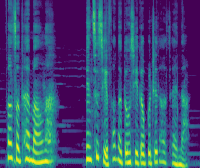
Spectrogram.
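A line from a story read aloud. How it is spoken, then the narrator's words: Casual teasing. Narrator (Chinese): 装作漫不经心，温之夏开口调笑道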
